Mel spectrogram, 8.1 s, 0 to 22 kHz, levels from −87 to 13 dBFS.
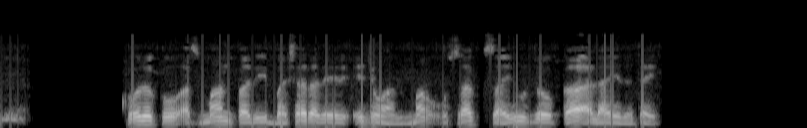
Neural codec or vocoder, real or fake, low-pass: none; real; 7.2 kHz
